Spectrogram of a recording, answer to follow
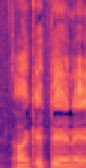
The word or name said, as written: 'aak'ideene'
